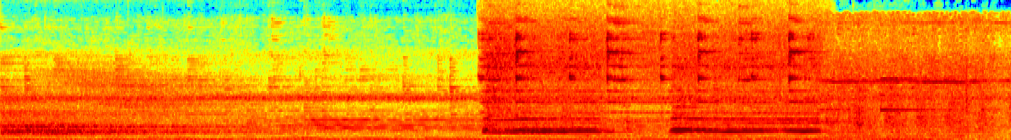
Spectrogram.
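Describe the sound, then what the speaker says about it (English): An animated cartoon train runs steadily with a low rumble, then a high whistle sounds twice in bursts over the continuous rolling noise. "I simply love to travel by train"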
